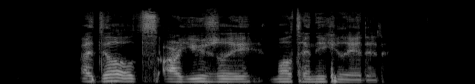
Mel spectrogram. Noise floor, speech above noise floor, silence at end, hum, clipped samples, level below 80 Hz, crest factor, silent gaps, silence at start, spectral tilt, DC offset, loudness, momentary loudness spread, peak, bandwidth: -74 dBFS; 40 dB; 0.9 s; none; under 0.1%; -74 dBFS; 18 dB; none; 0.8 s; -3.5 dB/octave; under 0.1%; -33 LUFS; 9 LU; -16 dBFS; 15.5 kHz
